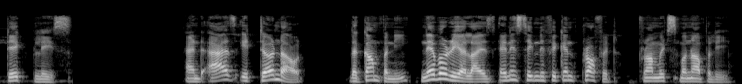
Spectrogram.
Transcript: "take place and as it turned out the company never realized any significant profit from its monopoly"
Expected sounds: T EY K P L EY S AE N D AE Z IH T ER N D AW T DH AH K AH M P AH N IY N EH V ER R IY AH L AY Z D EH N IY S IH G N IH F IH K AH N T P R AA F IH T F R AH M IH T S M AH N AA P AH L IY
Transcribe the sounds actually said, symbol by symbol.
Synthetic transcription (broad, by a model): T EY K P L EY S AE N D AE Z IH T ER N D AW T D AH K AH M P AH N IY N EH V ER R IY AH L AY Z D EH N IY S IH G N IH F IH K AH N T P R AA F IH T F R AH M IH T S M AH N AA P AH L IY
